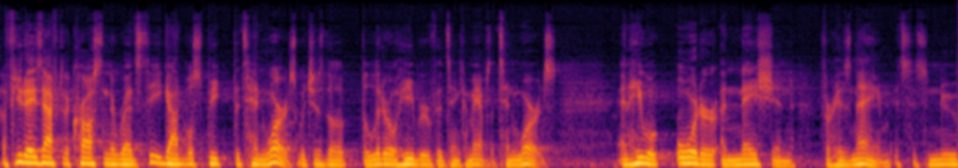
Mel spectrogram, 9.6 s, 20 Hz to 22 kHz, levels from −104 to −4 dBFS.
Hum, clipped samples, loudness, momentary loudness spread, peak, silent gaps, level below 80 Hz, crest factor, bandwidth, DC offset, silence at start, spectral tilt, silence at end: none; under 0.1%; -23 LUFS; 10 LU; -6 dBFS; none; -52 dBFS; 16 dB; 9.8 kHz; under 0.1%; 0 s; -9 dB/octave; 0 s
